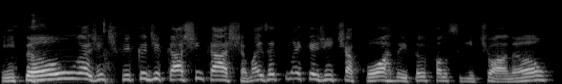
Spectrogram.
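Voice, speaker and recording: A man co-hosting who asks the guest questions in a playful, lively way. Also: high voice, brisk, muffled recording. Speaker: co-host. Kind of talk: casual interview question.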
